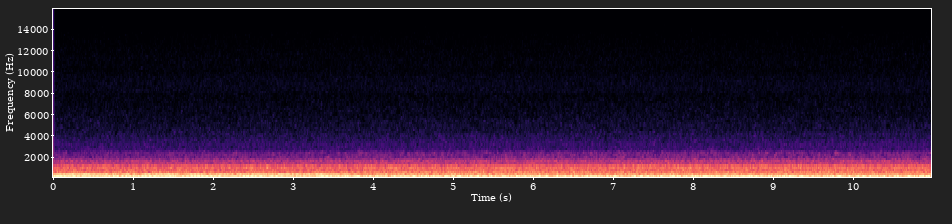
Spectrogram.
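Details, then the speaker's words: Haier QTPC05AA 5050 BTU window air conditioner on high fan and cool: steady even rush of air with a faint constant hum, no rattles or knocks; running normally. "High fan oh that's fan High cool I want it should start buzzing shortly when it buzzes that means the compressor is turned on and it's doing its cooling job"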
